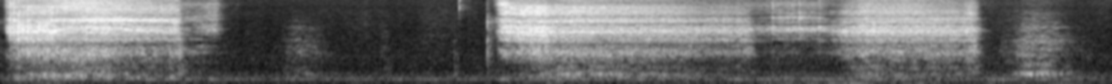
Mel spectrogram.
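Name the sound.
vape device hissing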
